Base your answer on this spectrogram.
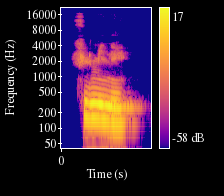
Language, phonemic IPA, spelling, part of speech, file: French, /fyl.mi.ne/, fulminer, verb, LL-Q150 (fra)-fulminer.wav
- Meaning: to fulminate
